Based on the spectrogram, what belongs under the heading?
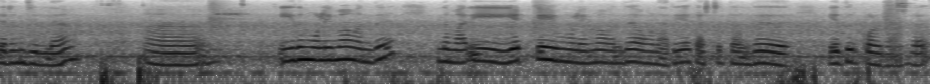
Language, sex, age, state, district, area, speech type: Tamil, female, 18-30, Tamil Nadu, Kallakurichi, rural, spontaneous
